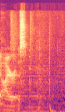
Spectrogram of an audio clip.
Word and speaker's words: Iris: If it was based on the Greek word rainbow and the goddess that brought rainbows and linked the gods to humanity, that it's pronounced fucking Iris. It has to be. Like, it has to be Iris.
